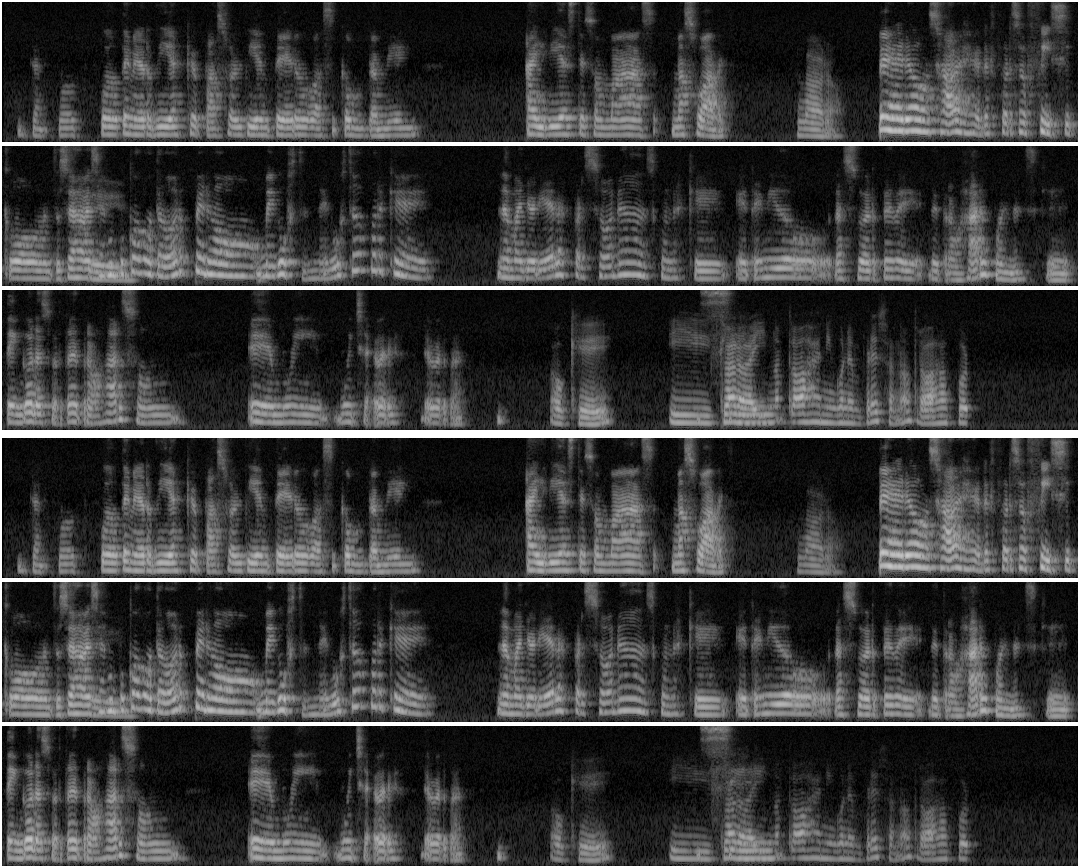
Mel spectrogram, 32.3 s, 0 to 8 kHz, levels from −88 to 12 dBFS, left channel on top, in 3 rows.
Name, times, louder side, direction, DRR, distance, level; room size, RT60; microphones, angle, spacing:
voice 1, 0.2-4.2 5.2-7.3 8.8-15.1 15.7-23.4 24.0-26.1 26.5-26.6 28.8-29.3, right 2 dB, 20° right, 0.5 m, -25 dB
voice 2, 8.0-8.4 11.6-12.1 27.0-27.6 28.2-31.2, left 5 dB, 45° left, 0.3 m, -30 dB
4.1 x 2.6 x 4.6 m
head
